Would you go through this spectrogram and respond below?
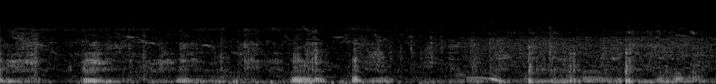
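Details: Kambula Pride lions in a feeding frenzy on 16 February 2024: deep overlapping growls and snarls in rough bursts, with faint human voices in the background.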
